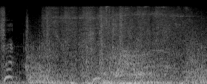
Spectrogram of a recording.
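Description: Flames burst up with a roaring whoosh.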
